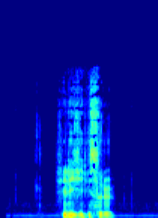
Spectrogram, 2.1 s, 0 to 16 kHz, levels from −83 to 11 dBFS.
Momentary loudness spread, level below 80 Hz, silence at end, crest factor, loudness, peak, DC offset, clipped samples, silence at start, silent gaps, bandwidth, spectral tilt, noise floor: 12 LU; -54 dBFS; 0.6 s; 20 dB; -27 LUFS; -10 dBFS; under 0.1%; under 0.1%; 0.75 s; none; 11.5 kHz; -4.5 dB/octave; -63 dBFS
